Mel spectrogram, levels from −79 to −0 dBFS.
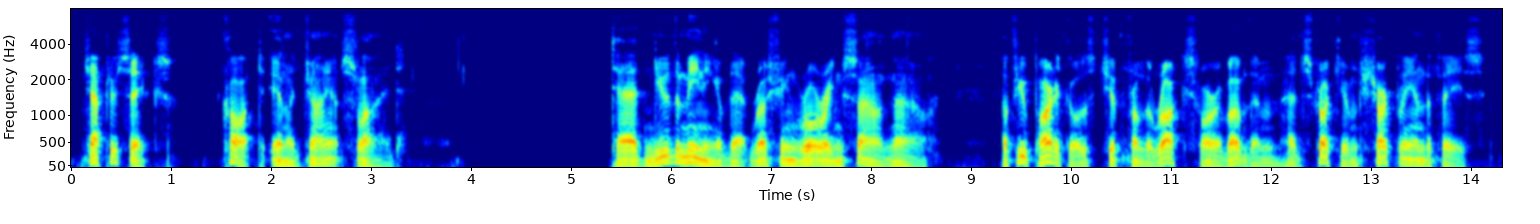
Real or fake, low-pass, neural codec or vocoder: real; 7.2 kHz; none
